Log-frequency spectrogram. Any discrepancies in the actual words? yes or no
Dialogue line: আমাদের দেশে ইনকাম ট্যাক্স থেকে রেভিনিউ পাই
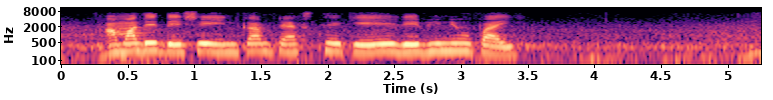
no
